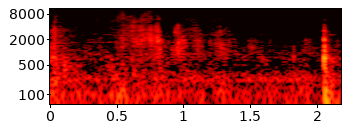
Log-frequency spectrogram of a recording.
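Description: Near silence: faint soft rustling of a thin latex sheet being handled, about half a second to a second in.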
